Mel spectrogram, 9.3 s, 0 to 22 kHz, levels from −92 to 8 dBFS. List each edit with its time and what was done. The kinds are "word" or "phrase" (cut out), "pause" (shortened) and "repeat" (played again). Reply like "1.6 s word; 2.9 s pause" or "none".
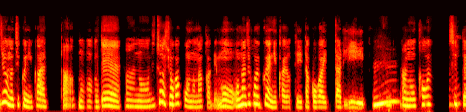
2.5 s pause; 7.4 s pause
